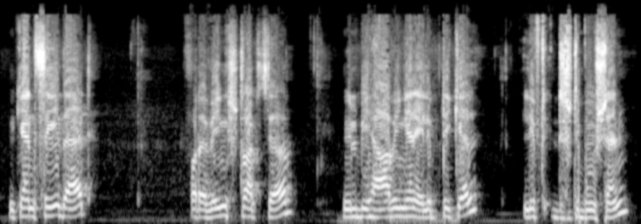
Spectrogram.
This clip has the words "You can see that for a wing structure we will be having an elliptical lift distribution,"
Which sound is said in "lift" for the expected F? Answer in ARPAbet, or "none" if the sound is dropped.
F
